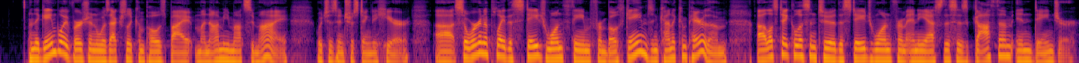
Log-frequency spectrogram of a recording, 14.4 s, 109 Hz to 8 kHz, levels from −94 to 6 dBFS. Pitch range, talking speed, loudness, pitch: 120-155 Hz, 210 wpm, -22 LUFS, 130 Hz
